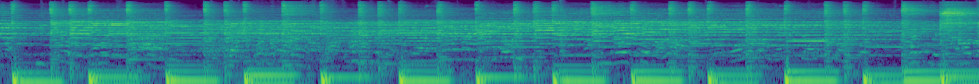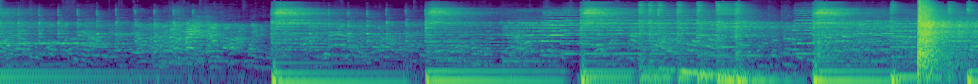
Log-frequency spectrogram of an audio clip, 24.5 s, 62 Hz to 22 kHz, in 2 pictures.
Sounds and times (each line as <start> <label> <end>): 23.7 Firecrackers and fireworks 24.4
